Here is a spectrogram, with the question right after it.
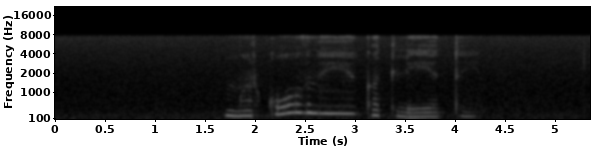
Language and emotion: Russian, sad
